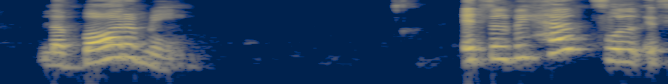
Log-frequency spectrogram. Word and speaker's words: lobotomy: treat some mental disorder let us look at the phonetic note lo bought of me and then let's combine it lobotomy it will be helpful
